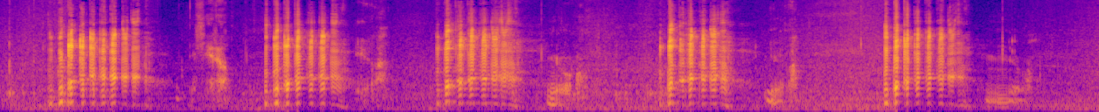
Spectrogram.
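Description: Goat bleating five times, about every two seconds, each bleat a loud quavering call just under a second long.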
